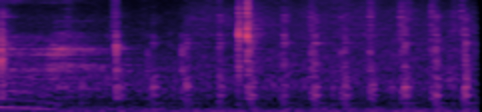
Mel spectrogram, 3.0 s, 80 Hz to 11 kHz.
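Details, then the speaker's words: X3 idling: loose, uneven metallic rattle transmitted up the drive shaft from the free-sliding spline; fixed by greasing the spline. "but you can hear we're getting some rattling there that transmits up the drive shaft"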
